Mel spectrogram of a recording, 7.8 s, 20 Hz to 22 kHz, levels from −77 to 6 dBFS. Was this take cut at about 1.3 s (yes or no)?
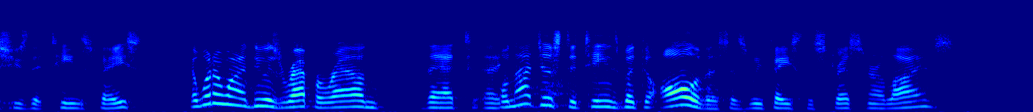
no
